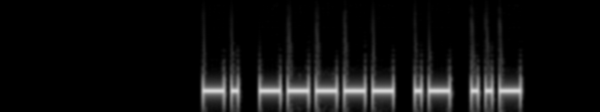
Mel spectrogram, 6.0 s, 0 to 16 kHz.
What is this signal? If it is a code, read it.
Morse code, heard as a keyed tone, about 17 wpm, 700 Hz. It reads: N0AU
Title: USA Call Signs - 4 Characters - Repeated 3x - 17wpm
